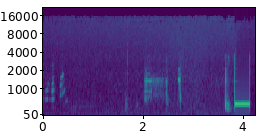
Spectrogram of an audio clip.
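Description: A steady mid-pitched telephone line tone on a call-in line, where the call connects but nobody answers, sounds after a few short blips and holds briefly at full loudness before cutting off.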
